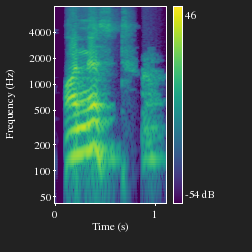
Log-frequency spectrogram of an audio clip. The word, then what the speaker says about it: honest: Honest not honest. H is silent here.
